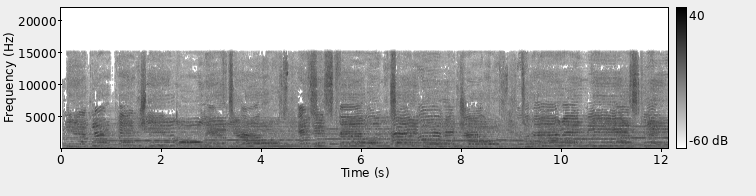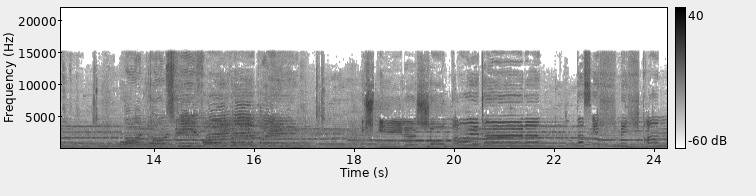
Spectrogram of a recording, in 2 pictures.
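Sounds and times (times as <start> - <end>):
glockenspiel: 0.0 - 24.2.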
